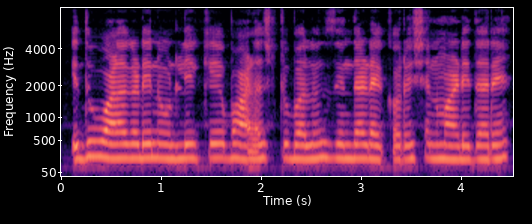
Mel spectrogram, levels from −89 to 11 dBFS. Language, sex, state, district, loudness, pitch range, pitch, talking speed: Kannada, female, Karnataka, Bidar, -16 LUFS, 210-220 Hz, 215 Hz, 95 wpm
